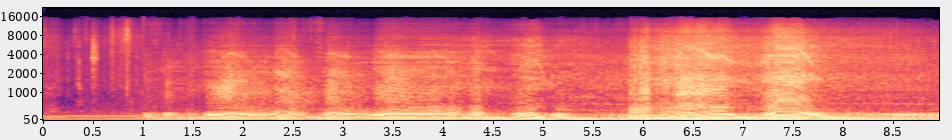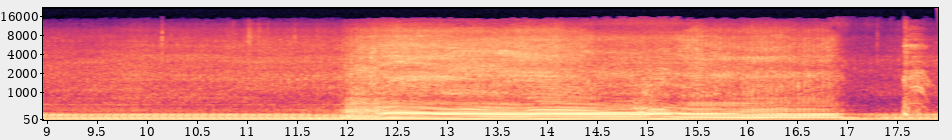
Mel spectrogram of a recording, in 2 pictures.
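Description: A motorcycle engine revs hard and close, rising and falling in pitch.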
